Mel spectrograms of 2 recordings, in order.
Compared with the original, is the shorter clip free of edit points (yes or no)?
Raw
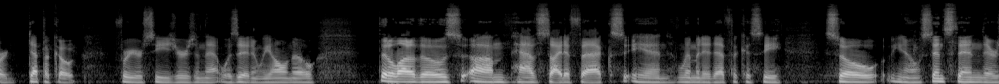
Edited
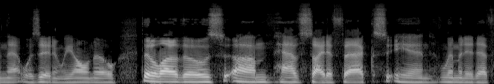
no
